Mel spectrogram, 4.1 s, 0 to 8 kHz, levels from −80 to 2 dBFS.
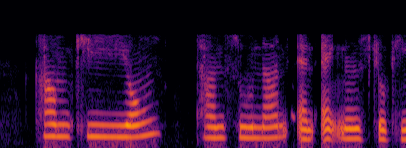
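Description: Speech running through the GSM full-rate codec throughout: a buzzy, gravelly roughness from coarse pulse-driven excitation, which plain telephone band-limiting lacks, plus nothing above 4 kHz, fitting 13 kbps.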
